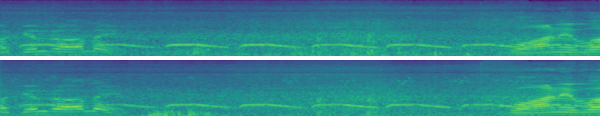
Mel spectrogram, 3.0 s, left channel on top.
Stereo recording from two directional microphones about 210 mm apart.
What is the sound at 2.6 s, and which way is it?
Speech, centre (ahead or behind).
